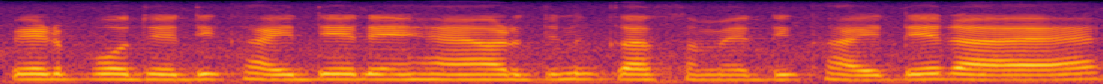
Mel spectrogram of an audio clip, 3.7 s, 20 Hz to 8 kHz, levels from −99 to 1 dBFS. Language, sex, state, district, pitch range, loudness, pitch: Hindi, female, Haryana, Charkhi Dadri, 180-195 Hz, -15 LUFS, 185 Hz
